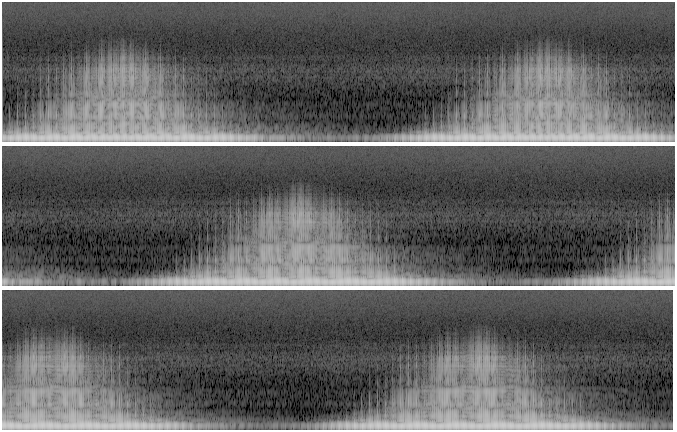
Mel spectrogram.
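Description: Opening of a screamo/post-rock track: a distorted electric guitar chord, heavy with effects, swells up and fades away five times in a row, about every five seconds.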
